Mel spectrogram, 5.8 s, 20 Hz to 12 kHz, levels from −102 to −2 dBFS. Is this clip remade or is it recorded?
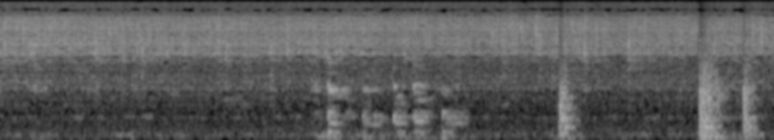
recorded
